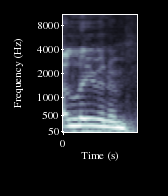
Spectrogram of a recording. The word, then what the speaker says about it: aluminum: I got some aluminium. Or is it aluminum?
